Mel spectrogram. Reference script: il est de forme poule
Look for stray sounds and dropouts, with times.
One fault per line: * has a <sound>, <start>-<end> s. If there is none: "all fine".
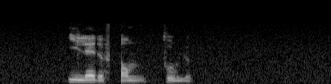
* has a dropout, 1.1-1.2 s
